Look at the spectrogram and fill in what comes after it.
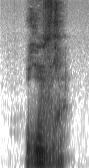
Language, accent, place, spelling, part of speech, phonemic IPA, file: French, France, Lyon, rouvre, noun / verb, /ʁuvʁ/, LL-Q150 (fra)-rouvre.wav
- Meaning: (noun) sessile oak; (verb) inflection of rouvrir: 1. first/third-person singular present indicative/subjunctive 2. second-person singular imperative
